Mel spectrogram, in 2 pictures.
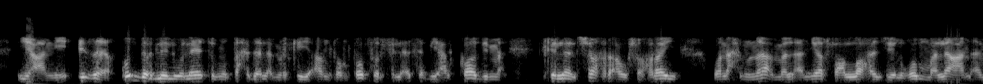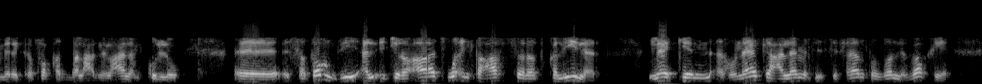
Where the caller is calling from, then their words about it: Cairo, Cairo Governorate, Egypt; يعني أنا أحدثك من القاهرة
